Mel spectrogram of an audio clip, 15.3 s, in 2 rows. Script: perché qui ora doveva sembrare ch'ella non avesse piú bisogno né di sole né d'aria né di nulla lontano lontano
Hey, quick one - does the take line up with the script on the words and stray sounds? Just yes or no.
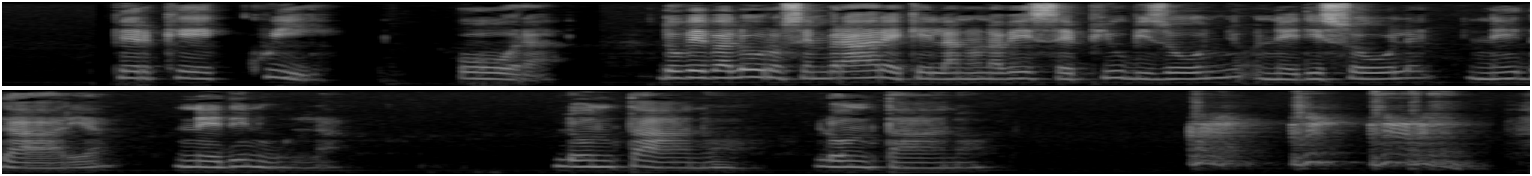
no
